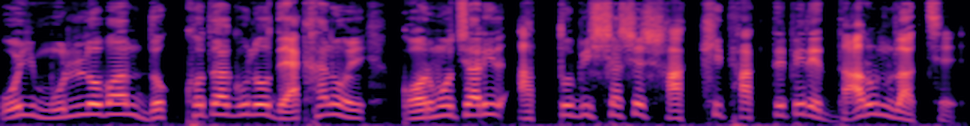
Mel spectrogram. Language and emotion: Bengali, happy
